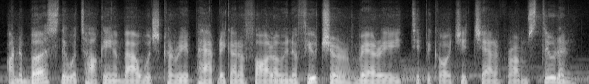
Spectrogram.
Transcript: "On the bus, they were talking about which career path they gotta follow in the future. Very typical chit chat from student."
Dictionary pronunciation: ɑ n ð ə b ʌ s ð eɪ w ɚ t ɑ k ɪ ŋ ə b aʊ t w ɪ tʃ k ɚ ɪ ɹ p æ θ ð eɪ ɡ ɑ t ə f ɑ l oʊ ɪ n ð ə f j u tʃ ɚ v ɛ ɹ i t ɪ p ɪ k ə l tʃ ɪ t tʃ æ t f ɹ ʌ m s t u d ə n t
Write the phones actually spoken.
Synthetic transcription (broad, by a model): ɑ n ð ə b ʌ s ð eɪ w ɚ t ɑ k ɪ ŋ ə b aʊ t w ɪ tʃ k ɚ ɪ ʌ p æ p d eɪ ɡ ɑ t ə f ɑ l oʊ ɪ n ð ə f j u tʃ ɚ v ɛ ɹ i t ɪ p ɪ k ə l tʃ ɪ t tʃ æ t f ɹ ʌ m s t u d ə n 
